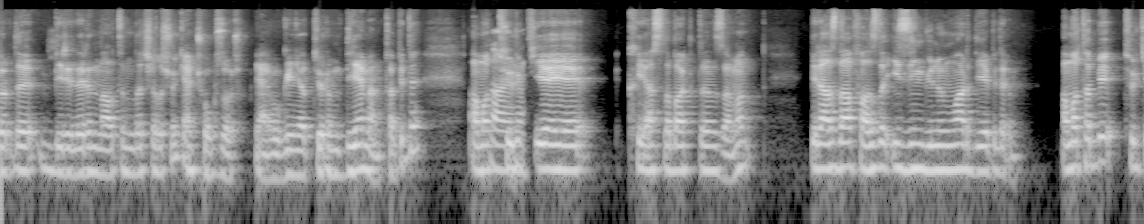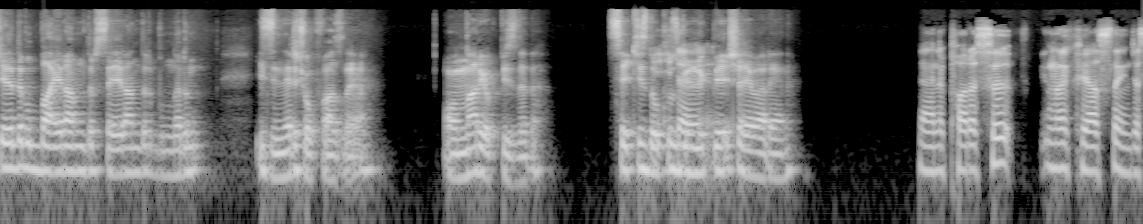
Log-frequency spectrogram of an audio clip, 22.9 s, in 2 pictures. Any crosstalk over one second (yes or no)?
no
